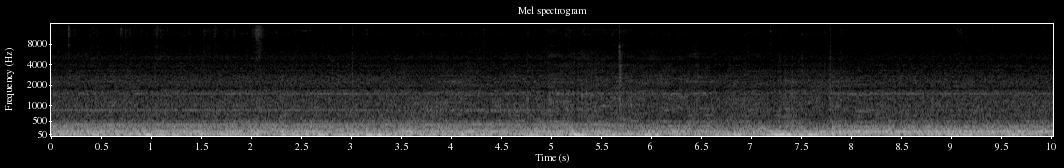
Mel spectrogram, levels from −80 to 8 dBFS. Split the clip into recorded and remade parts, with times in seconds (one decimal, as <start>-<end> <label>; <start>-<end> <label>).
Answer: 0.0-3.5 recorded; 3.5-4.5 remade; 4.5-4.9 recorded; 4.9-8.2 remade; 8.2-10.0 recorded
